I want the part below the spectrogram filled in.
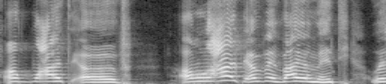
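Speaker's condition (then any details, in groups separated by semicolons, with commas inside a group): Cerebral palsy; obvious speech impairment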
